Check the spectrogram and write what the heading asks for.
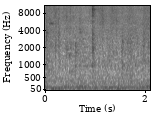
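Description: Quiet room with a steady low hum and a few scattered light clicks, the sharpest about a second in.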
